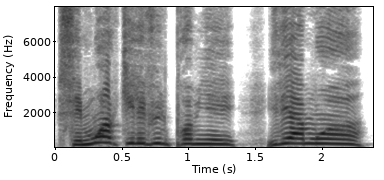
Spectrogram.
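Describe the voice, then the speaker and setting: Shrill, grumpy little boy. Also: animated, moderate pace, gravelly, a bit bright, no room sound, studio quality, exaggerated voice. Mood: possessive. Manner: shrill, quarrelsome. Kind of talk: children's storybook reading.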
